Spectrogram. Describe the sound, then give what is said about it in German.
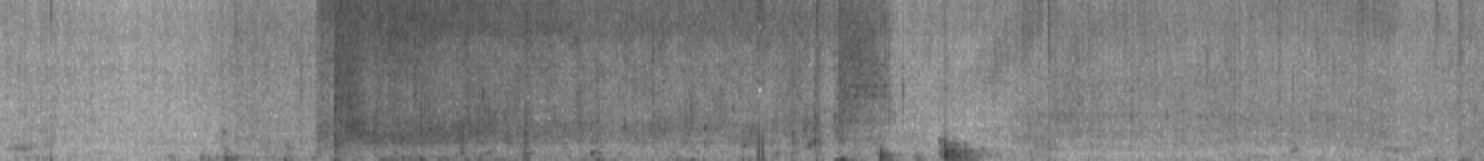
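A small splash of soy sauce onto a raw mushroom carpaccio with lemon, a sudden loud hissing, watery rush that holds for several seconds with scattered small pops and clicks, then fades to a quieter background. No one speaks. “Mach mal deine Sojasauce auf, die du hier hast. Ja, auf jeden Fall. Und mach da mal einen kleinen Spritzer dran.”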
